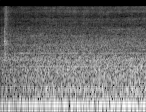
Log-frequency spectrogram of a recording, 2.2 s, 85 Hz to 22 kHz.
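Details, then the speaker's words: RV 4850 BTU air conditioner powered through 2200 W pure sine inverter: steady low compressor hum under the fan's airy rush, no knocking or rattling; normal compressor running. "the air-conditioner right there hey you hear that compressor running in there that's no games being played"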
